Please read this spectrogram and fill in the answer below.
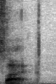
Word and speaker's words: seax: It's spelt Seax but pronounced sax.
